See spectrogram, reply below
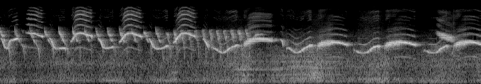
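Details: Loud, clear song of a Chinese hwamei: rapid bouncing whistled notes at first, then longer wavering, rolling phrases repeated with small changes.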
